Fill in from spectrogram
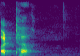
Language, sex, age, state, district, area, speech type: Sindhi, female, 45-60, Maharashtra, Mumbai Suburban, urban, read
